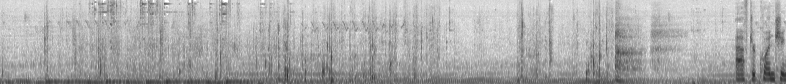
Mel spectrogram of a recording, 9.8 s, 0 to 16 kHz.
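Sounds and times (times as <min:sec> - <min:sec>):
low constant rumble: 0:00.4 - 0:09.8
horse hooves clip-clopping as the horse comes to a halt: 0:00.6 - 0:07.9
speech: 0:09.2 - 0:09.8.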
